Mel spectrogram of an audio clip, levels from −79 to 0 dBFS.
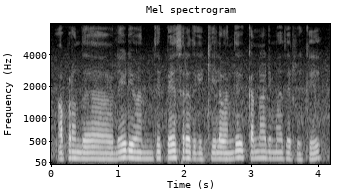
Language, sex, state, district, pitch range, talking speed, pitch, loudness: Tamil, male, Tamil Nadu, Kanyakumari, 125-140 Hz, 145 wpm, 130 Hz, -16 LUFS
